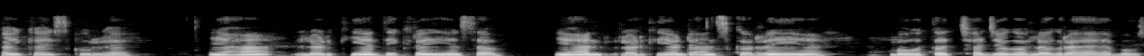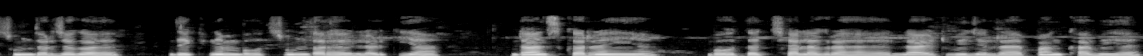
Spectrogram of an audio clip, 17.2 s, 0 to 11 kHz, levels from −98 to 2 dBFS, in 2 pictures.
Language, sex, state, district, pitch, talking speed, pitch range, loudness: Hindi, female, Uttar Pradesh, Deoria, 205 Hz, 170 wpm, 195-210 Hz, -22 LUFS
